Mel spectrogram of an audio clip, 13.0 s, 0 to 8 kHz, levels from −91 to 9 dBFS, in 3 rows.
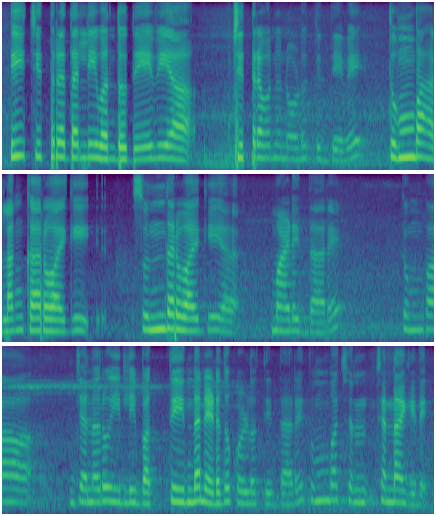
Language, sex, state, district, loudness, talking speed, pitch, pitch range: Kannada, female, Karnataka, Shimoga, -19 LUFS, 80 wpm, 225 Hz, 210-240 Hz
